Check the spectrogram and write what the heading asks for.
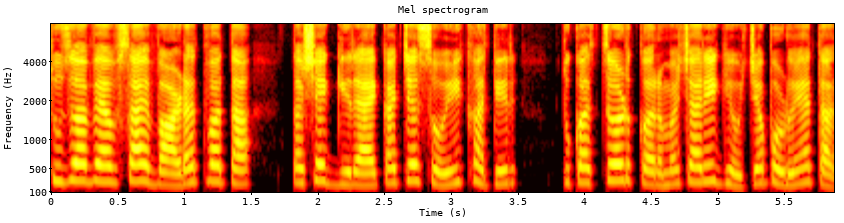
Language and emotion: Goan Konkani, neutral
